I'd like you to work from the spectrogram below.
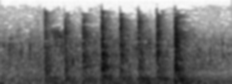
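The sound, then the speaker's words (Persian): Hurried knocking on a door as a frightened rabbit reaches the bear's house in a children's story: a quick, even run of light, sharp raps, fairly faint. “آقا خرگوشه که خیلی ترسیده بود به سرعت به طرف خونه آقا خرسه به راه افتاد و با عجله خودش رو به اونجا رسوند و در زد.”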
